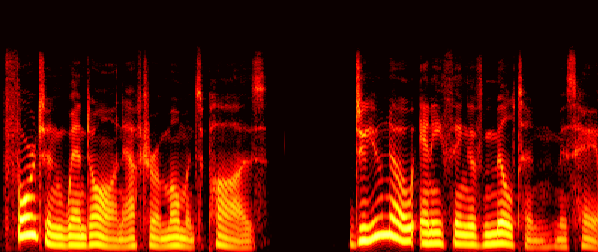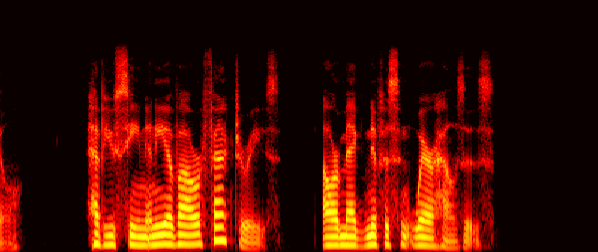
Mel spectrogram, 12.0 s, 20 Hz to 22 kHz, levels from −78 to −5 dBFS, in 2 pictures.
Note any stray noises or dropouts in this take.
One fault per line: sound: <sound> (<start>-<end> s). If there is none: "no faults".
no faults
